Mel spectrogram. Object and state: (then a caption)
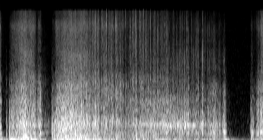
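Foam microphone windscreen being scratched. A black foam microphone windscreen is rubbed and scratched roughly by the fingertips and long nails of both hands. The result is a dense, continuous scratchy rustle, heavy in the low end with a muffled, boomy texture. It breaks off briefly near the start and again just before the end.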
